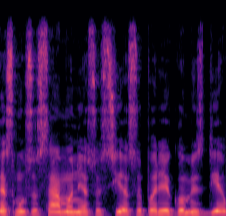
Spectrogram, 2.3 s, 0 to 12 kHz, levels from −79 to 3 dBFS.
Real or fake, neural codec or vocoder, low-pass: real; none; 10.8 kHz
